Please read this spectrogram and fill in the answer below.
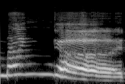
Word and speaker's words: manga: Now your next question for me is, but what about manga? Did you say we're going to talk about manga? Manga, which would be the correct pronunciation.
